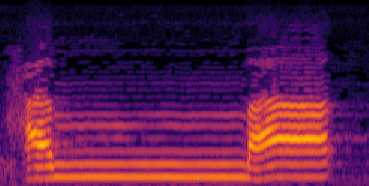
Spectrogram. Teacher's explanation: حما میم مشدد ہے، غنہ کریں گے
